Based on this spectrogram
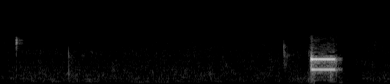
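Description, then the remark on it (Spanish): A few faint clicks, then a single telephone keypad tone on a telephone answering system: a short, steady two-pitched beep lasting about a third of a second. No one speaks. “Marque la tecla gato cuando termine.”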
